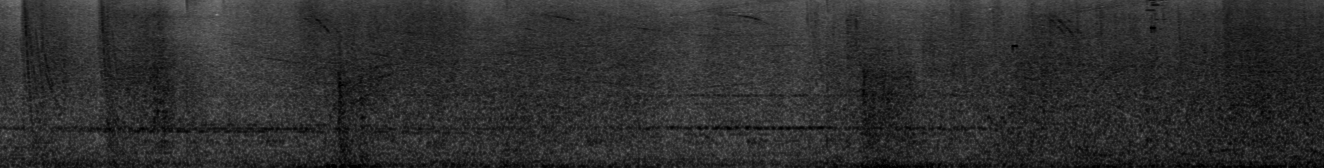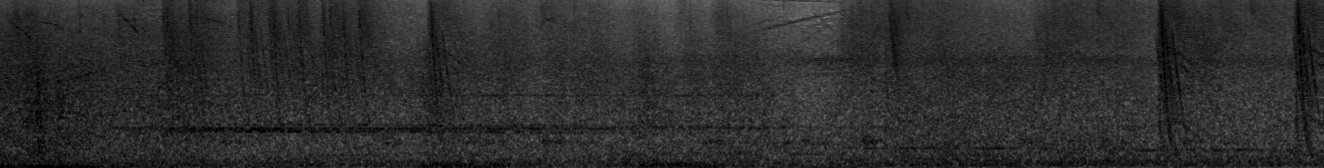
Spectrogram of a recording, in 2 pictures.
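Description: Game weapons fire and explosions rumble in a battle.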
